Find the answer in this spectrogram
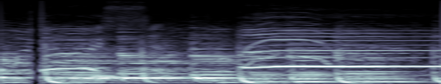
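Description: Electronic dance music played from DJ decks through a loudspeaker, with a steady kick drum at about two beats a second. The sound cuts out for an instant just after the start, and a long held synth note comes in about halfway through.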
